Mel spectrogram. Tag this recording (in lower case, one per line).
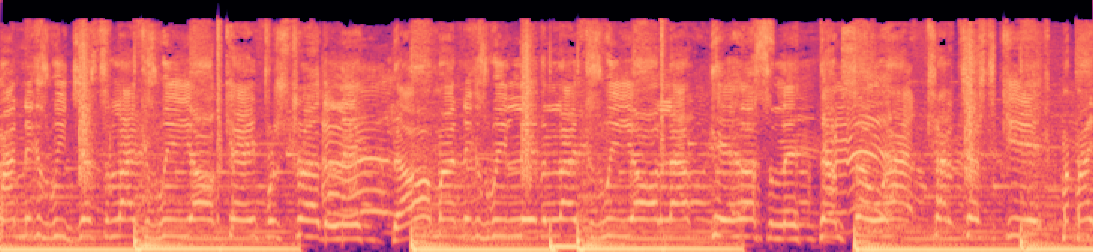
music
